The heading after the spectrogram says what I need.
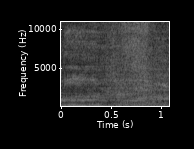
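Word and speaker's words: Niamh: here in this place you may call me Neeve Neeve I thought I was pronouncing it right you shall be witness to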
